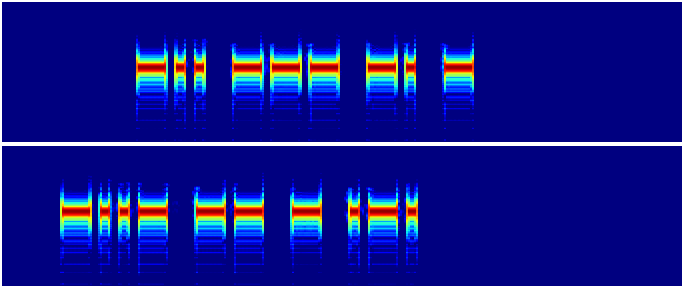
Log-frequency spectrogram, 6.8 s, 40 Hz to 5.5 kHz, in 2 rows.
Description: Morse code, heard as a keyed tone, about 25 wpm, 550 Hz. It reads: DONT XMTR
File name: Ultimate Word List / 25WPM Ultimate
